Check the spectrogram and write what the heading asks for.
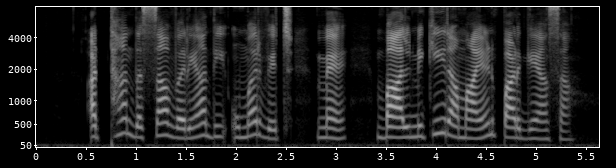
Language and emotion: Punjabi, neutral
